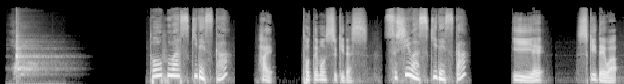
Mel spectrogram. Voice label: dialog; JapanesePod101; Beginner Season 1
